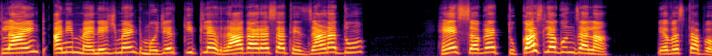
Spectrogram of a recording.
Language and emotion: Goan Konkani, angry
